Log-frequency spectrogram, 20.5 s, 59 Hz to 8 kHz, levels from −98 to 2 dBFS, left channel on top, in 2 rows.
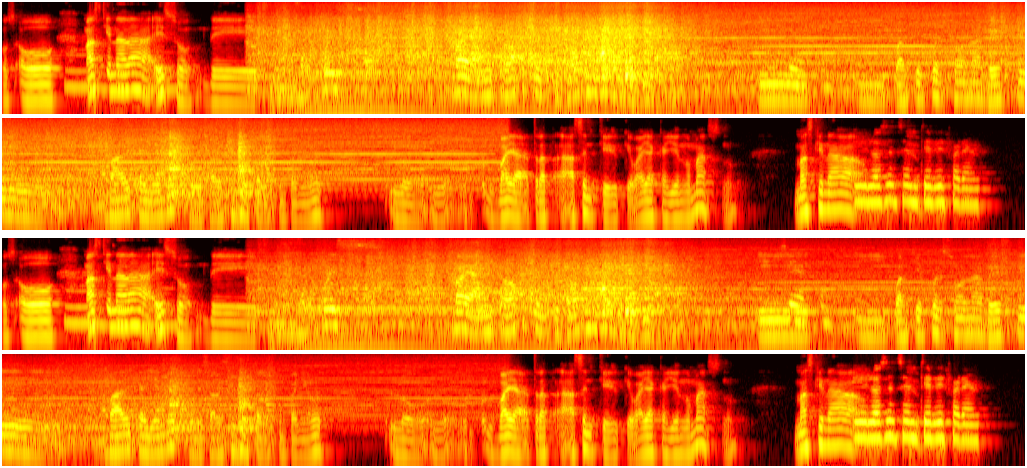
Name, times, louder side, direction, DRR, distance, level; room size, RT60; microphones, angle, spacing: voice 1, 0.0-3.8 4.5-6.8 7.5-8.1 8.5-13.5 14.1-17.6 18.2-18.9 19.3-19.4, equal, ahead, 6 dB, 0.7 m, -29 dB
voice 2, 0.6-1.8 7.9-8.3 18.7-20.0, right 4 dB, 60° right, 14 dB, 0.7 m, -29 dB
sound 1, 2.4-13.0, left 5 dB, 80° left, 1.0 m, -26 dB
sound 2, 2.6-10.2, right 1 dB, 25° right, 1.4 m, -40 dB
sound 3, 3.7-15.3, left 9 dB, 60° left, 0.7 m, -34 dB
15.0 x 6.9 x 6.2 m, 0.38 s
head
